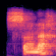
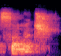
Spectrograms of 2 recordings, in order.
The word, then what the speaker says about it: Samech: Samech, so it's not Samech. By the way, there's no CH sound in the Hebrew language, so that's usually you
